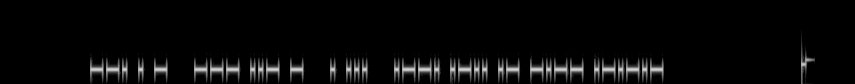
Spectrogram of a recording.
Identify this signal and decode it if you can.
Morse code, heard as a keyed tone, about 32 wpm, 700 Hz. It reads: GET OUT ES PLAY.
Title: Sentences from Top 200 Words and Abbreviations 30wpm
